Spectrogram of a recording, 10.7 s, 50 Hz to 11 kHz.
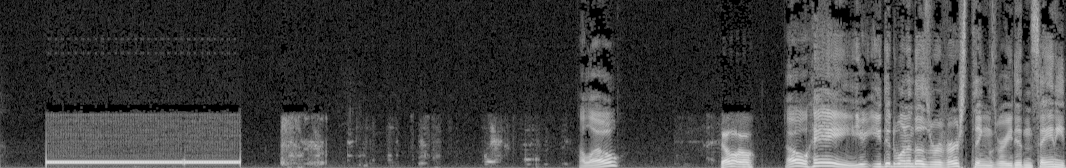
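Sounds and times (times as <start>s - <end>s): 
telephone dial tone after caller hangs up: 0.4s - 2.4s
speech: 5.8s - 6.3s, 7.2s - 10.6s.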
